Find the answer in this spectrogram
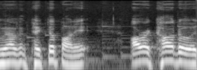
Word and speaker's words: Alucard: For those of you who haven't picked up on it, Arikado is how you pronounce Alucard in Japanese.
